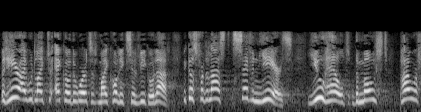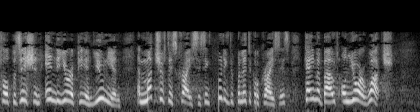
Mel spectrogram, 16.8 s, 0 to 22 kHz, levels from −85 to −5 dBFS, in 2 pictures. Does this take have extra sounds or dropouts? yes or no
yes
